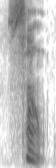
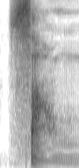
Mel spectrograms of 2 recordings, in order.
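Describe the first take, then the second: First: The vowel is cut short and abrupt. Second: The vowel is long with a level tone. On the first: To wait. "short tone" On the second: Blanket. "The aung sound is a long vowel sound"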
